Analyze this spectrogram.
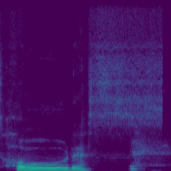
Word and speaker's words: Hoeneß: Pronunciation. Yeah. Keith. It's Hoeneß.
